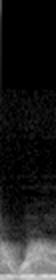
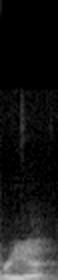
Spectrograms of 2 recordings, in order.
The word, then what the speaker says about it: Rhea: Well, a lot of people say Rhea instead of Rhea.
